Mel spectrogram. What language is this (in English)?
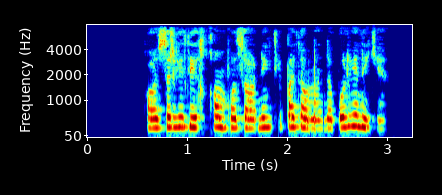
Uzbek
